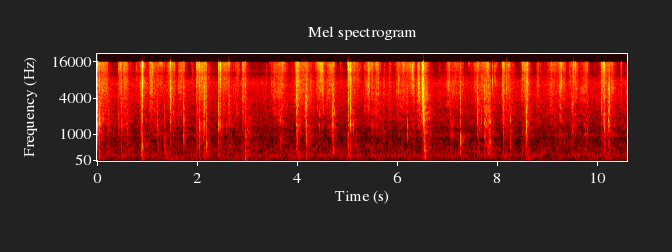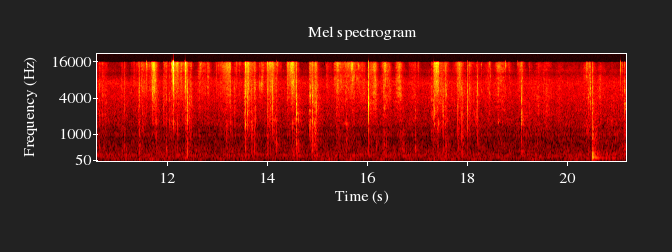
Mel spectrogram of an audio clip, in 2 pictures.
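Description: Oracle cards are shuffled by hand in a steady run of soft, crisp flicks and riffles that continues for about twenty seconds, quiet and close, with no speech.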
